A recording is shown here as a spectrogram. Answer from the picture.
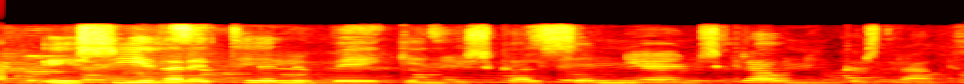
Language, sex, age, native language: Icelandic, female, 11, Icelandic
